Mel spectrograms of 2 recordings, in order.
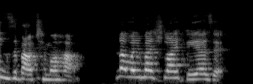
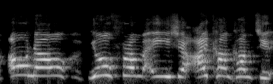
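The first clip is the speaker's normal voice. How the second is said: higher, mock voice of money turning you away; money as a character refusing you, hammed up; 6 semitones higher than usual. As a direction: play money saying no in a silly voice. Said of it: "money voiced refusing".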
